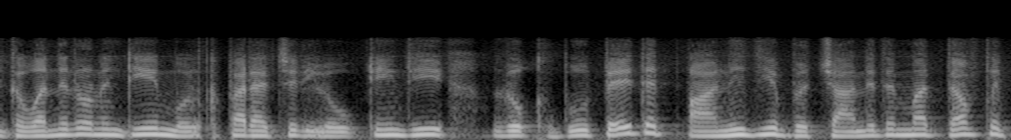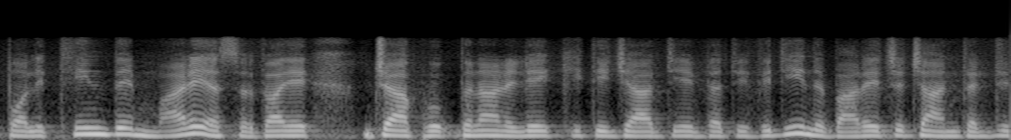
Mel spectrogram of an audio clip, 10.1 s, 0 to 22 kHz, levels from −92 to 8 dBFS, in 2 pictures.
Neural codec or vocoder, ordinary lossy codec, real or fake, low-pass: codec, 16 kHz, 0.5 kbps, FunCodec, trained on Chinese and English, 25 frames a second; none; fake; 7.2 kHz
